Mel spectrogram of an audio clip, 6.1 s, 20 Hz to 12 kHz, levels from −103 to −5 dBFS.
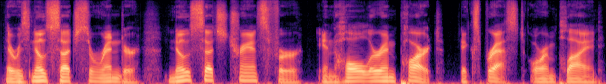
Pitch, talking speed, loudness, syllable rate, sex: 95 Hz, 160 wpm, -20 LUFS, 4.4 syllables/s, male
